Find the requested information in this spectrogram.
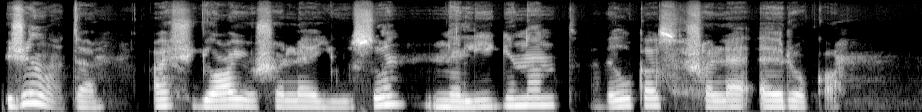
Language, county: Lithuanian, Vilnius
